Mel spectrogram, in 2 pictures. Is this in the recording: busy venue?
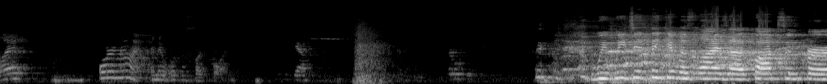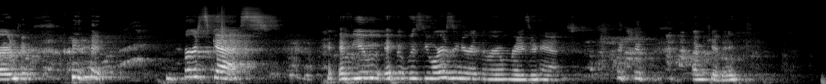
yes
